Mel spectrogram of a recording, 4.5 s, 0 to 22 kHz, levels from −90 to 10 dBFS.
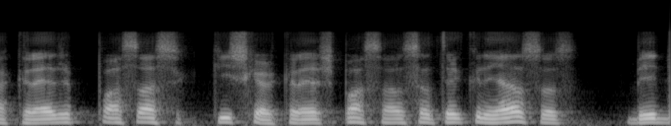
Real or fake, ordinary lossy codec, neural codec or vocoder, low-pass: fake; none; codec, 16 kHz, about 1 kbps, DyCAST, with the encoder's durations; none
